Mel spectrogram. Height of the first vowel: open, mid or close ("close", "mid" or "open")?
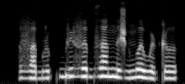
open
